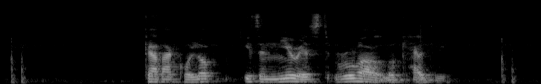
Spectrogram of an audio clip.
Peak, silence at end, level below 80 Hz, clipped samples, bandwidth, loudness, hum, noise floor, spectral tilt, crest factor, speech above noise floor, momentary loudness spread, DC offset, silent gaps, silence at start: -12 dBFS; 0.25 s; -68 dBFS; under 0.1%; 11.5 kHz; -31 LUFS; none; -69 dBFS; -6.5 dB/octave; 22 dB; 39 dB; 12 LU; under 0.1%; none; 0.1 s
